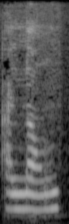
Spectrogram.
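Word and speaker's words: Aenon: So I was saying it wrong, it's not even Anon, it's I known.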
